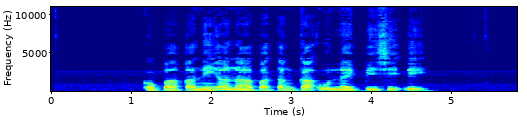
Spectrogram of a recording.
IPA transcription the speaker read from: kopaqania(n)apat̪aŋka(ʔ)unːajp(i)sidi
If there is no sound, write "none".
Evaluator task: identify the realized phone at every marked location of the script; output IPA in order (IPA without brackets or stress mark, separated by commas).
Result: n, ʔ, i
